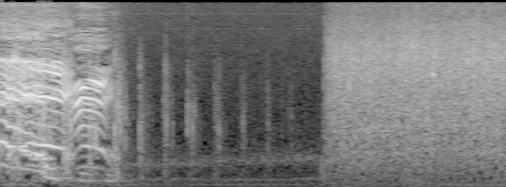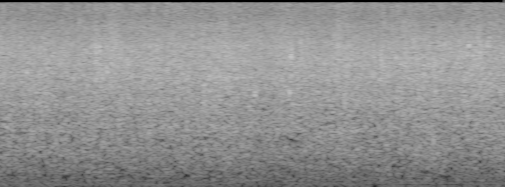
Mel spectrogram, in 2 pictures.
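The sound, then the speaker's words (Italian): Steady, hissing rain starts abruptly about three seconds in and continues evenly to the end, after a brief wavering voice-like tone and a short run of soft rhythmic taps. “Ricercati dalla polizia e per giunta sotto la pioggia.”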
